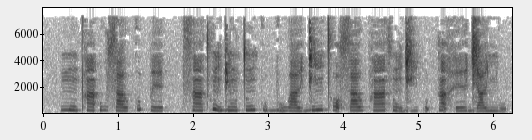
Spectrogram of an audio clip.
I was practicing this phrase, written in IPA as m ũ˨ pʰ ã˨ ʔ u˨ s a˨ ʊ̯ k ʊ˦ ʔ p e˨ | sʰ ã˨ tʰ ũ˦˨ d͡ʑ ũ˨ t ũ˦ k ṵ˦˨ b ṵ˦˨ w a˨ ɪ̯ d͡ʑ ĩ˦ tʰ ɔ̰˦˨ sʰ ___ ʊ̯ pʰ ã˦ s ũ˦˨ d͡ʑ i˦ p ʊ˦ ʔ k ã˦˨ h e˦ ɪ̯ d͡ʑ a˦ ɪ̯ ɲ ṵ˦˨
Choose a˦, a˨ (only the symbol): a˦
